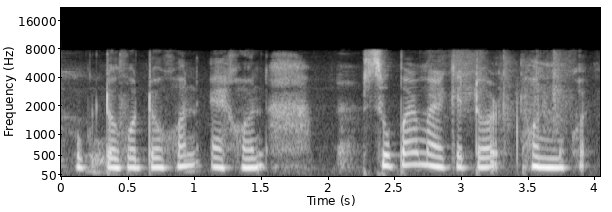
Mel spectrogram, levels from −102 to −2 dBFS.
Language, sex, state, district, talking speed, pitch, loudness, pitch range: Assamese, female, Assam, Kamrup Metropolitan, 120 wpm, 225 Hz, -15 LUFS, 215-250 Hz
